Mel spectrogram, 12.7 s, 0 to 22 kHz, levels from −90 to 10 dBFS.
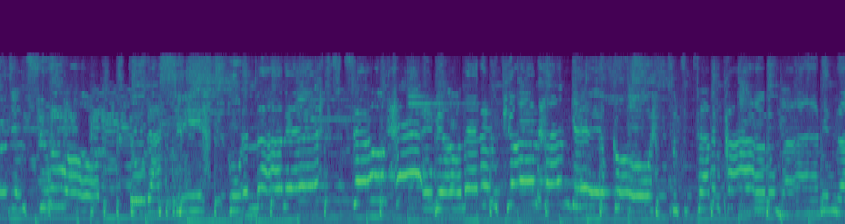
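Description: A speech-style noise suppressor has been left running on non-speech audio, so level swings by around 10 dB as it treats held and fading material as noise. The top end stops at 8 kHz, as you'd expect from a G.722 call path. Sounds cut by the noise suppressor sink at 0.11–0.6 s (about 11 dB), 1.5–1.97 s (about 7 dB), 3.16–3.46 s (about 8 dB), 4.79–5.31 s (about 11 dB), 9.84–10.49 s (about 15 dB), 10.68–10.9 s (about 14 dB) and 11.7–12.34 s (about 11 dB), with tails dipping and being cut short while sharper onsets get through.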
